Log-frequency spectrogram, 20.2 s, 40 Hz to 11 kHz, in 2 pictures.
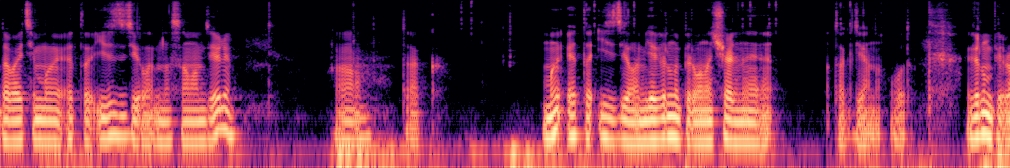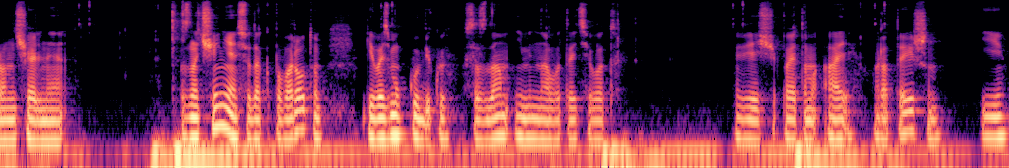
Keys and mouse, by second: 3.3 r, 5.0 n, 5.9-6.2 middle drag, 6.2 click, 6.3-7.3 middle drag, 7.3 click, 7.5 middle click, 8.3 click, 8.4-10.8 middle drag, 10.8-13.9 drag, 13.9-20.1 middle drag, 16.0 r, 18.0 i.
